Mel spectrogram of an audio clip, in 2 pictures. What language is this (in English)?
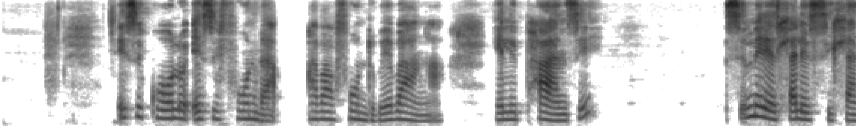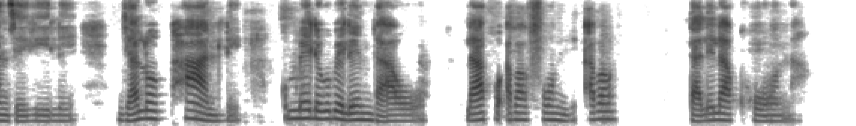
North Ndebele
